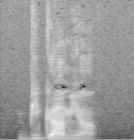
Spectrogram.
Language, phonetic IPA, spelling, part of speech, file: Polish, [bʲiˈɡãmʲja], bigamia, noun, Pl-bigamia.ogg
